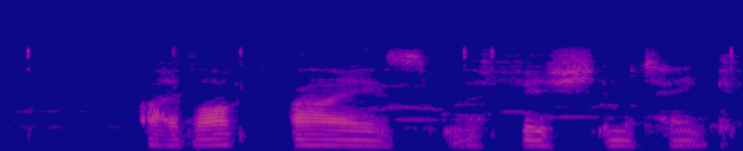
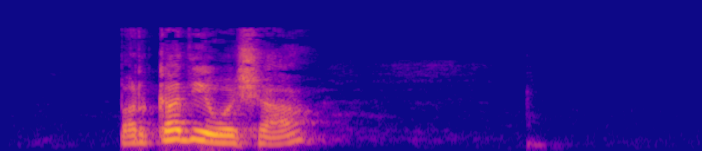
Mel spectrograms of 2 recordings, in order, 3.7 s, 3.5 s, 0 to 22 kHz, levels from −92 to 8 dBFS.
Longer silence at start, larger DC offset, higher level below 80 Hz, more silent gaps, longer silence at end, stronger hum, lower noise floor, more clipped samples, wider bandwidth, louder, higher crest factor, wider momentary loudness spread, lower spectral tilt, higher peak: about the same, 0.7 s vs 0.6 s; neither; second, under -90 dBFS vs -68 dBFS; first, 1.25-1.44 s vs none; second, 0 s vs 2 s; neither; second, -80 dBFS vs -85 dBFS; neither; second, 7.2 kHz vs 11.5 kHz; second, -52 LUFS vs -18 LUFS; about the same, 20 dB vs 20 dB; second, 11 LU vs 15 LU; second, -1.5 dB/octave vs -6 dB/octave; second, -32 dBFS vs -2 dBFS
